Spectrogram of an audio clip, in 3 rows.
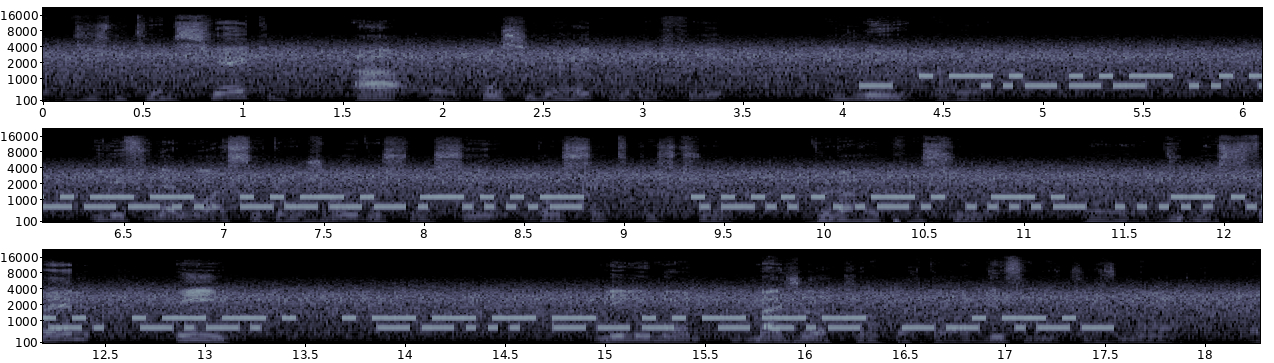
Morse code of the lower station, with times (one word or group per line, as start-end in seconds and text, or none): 4.1-4.2 T
4.7-8.8 2I894
9.4-13.3 LF45RC
13.9-17.5 7OQMW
